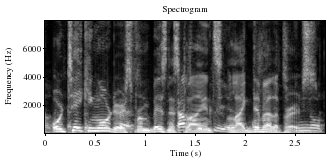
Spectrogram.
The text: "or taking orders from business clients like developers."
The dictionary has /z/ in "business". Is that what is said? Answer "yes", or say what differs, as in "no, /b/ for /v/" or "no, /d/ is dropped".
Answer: yes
